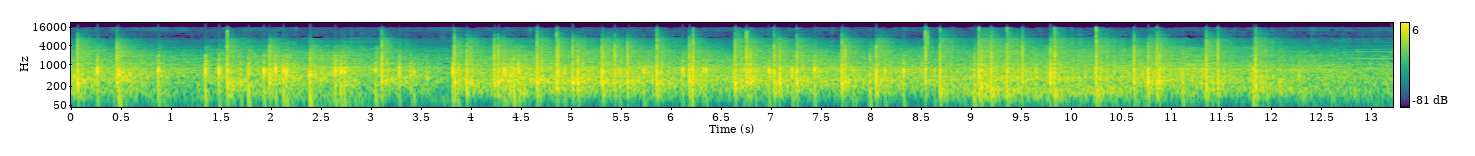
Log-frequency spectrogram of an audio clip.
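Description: Aerial firework shells bursting one after another, a dense run of sharp bangs and pops with several shells going off close together; the pace thickens about four seconds in.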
